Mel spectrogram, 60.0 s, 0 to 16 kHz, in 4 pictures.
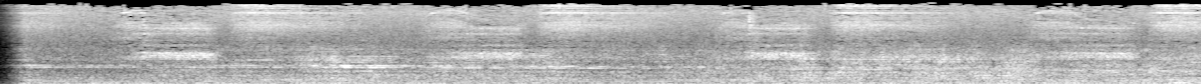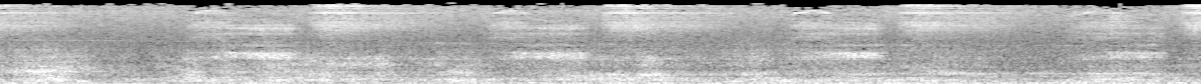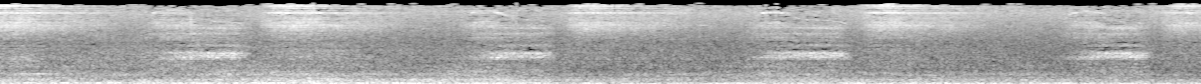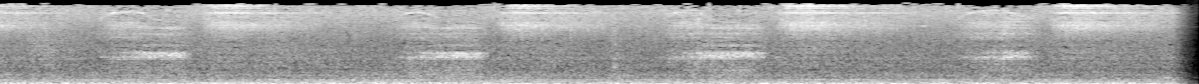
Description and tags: An Airplane that left Amsterdam Airport Schiphol a short while ago, passes me sleeping. I haven't heard it but my Olympus WS-100 registered it because I didn't switch it off when I fell asleep.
